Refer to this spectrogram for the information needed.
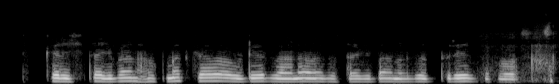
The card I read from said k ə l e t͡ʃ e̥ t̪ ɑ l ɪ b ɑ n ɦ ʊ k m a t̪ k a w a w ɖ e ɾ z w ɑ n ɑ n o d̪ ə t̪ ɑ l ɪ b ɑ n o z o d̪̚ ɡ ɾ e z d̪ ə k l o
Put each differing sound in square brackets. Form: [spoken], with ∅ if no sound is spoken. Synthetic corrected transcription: k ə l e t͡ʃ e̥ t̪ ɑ l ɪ b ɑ n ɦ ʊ k m a t̪ k a w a w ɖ e ɾ z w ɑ n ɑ n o d̪ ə t̪ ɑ l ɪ b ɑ n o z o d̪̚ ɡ ɾ e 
